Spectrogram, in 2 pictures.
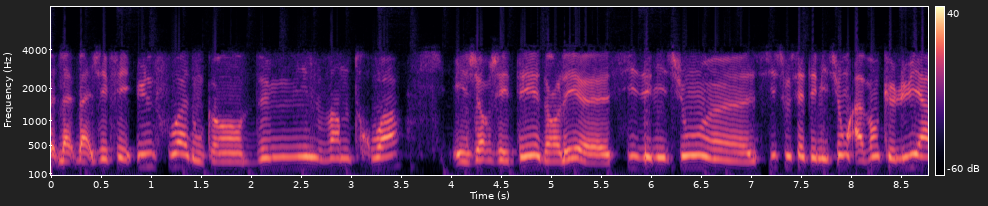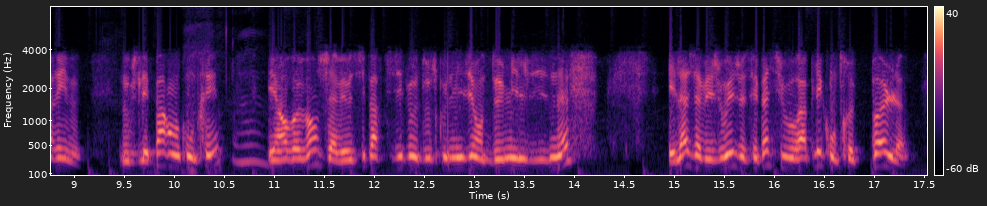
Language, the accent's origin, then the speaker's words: French; Hauts-de-France, France; Moi, je viens du Nord, donc il y a beaucoup d'anecdotes à raconter.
